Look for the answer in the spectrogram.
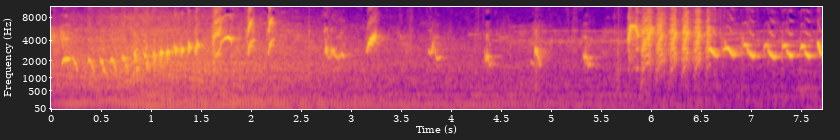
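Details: Greater green leafbird song, part of a varied clear-voiced sequence recorded as filler material for training captive leafbirds: a rising run of rapid whistled notes, then scattered sharp chirps, ending in quick high rattling phrases over a low steady hum.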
